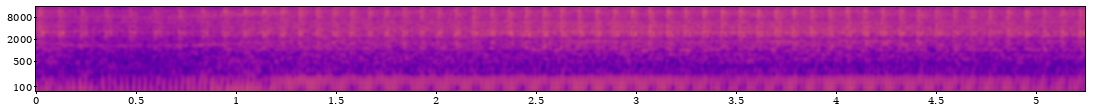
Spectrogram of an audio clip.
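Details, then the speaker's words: Mercedes 190E 2.3 16v Cosworth Evo with FuelTech, dead cylinder: rough idle with a fast, steady metallic ticking from the cylinder head. Timing chain is good, and the owner expects to fit a forged piston and connecting rod. "We are missing a cylinder here. Now the project is more complicated. I think we will have to open the engine and put a piston and forged connecting rod to fix it. Marcelo Pires, Yuri, are you ready for trouble? It will be left for you! There's a noise in the head."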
